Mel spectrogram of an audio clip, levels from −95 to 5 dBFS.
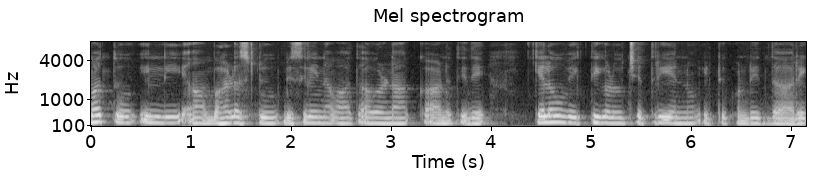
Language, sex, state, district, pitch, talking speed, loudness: Kannada, female, Karnataka, Chamarajanagar, 190 Hz, 90 wpm, -15 LUFS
